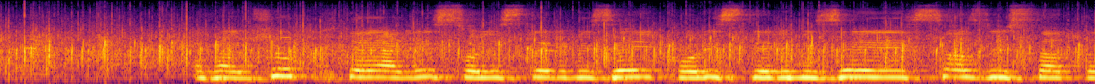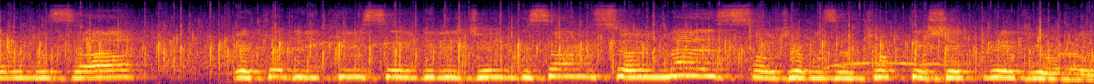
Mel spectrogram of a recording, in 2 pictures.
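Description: A man sings loudly through a microphone in a large hall.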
